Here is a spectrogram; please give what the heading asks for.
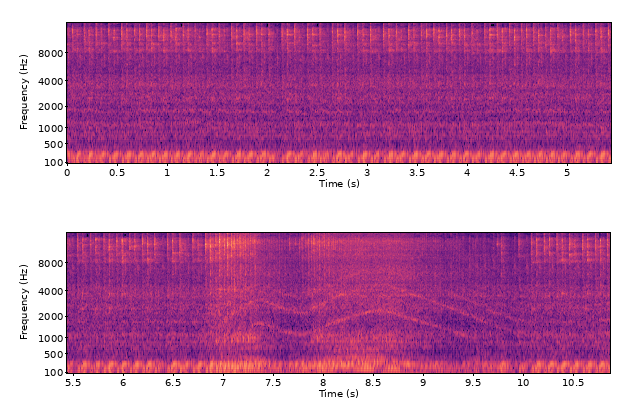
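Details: Yamaha Virago V-twin after final on-engine carb sync with manometer (following bench sync); even idle about four beats a second, one quick throttle blip falling back cleanly; carbs balanced, idle much smoother, no longer fighting each other.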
